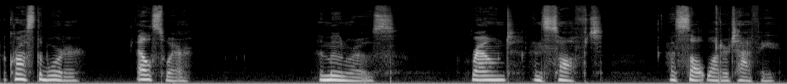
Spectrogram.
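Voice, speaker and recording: Woman, story narrator, scripted literary reading, mid-range pitch, very dry close recording. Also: steady tone, takes it slowly, pauses often, no room sound.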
